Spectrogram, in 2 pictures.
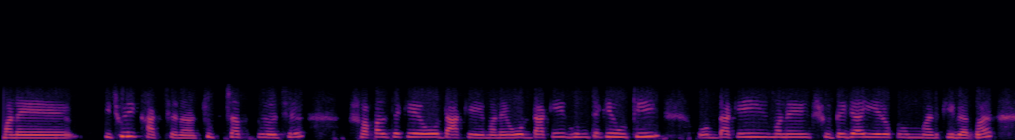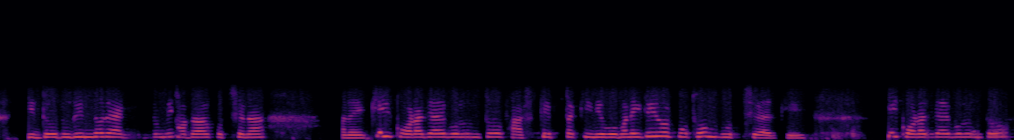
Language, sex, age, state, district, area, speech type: Bengali, female, 45-60, West Bengal, Darjeeling, rural, conversation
